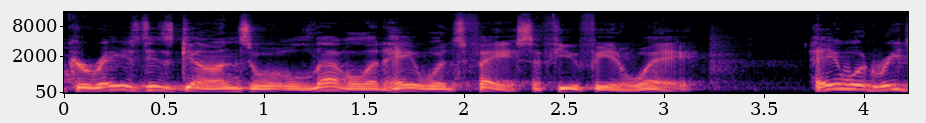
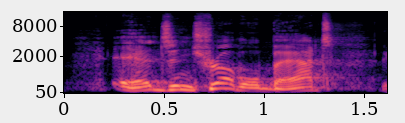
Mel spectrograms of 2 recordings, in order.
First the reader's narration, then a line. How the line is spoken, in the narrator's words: exclaimed Haywood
